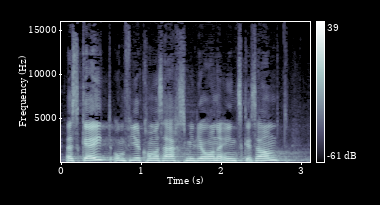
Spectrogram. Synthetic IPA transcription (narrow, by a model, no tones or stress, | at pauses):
əsɡ̥eɪtʊmfiːɾkʰɔmɑzæχsmiljoːnəɪnskezɑmt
